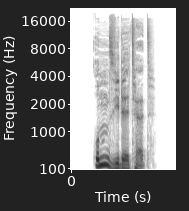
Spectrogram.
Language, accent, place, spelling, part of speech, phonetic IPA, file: German, Germany, Berlin, umsiedeltet, verb, [ˈʊmˌziːdl̩tət], De-umsiedeltet.ogg
- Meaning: inflection of umsiedeln: 1. second-person plural dependent preterite 2. second-person plural dependent subjunctive II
